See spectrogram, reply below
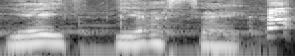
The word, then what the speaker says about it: Yay Fiesta: Please use the right name. – The amazing Weenie Roast Yay Fiesta. – Yeah, Weenie Roast Yay Fiesta. And I wondered why they wrote W-E-E-N-E-E. R-O-S.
